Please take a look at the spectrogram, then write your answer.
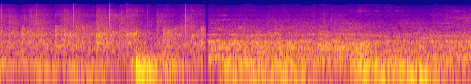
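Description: Applause from an audience at a gathering: a broad, steady wash of clapping that keeps going for the whole stretch without a break.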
